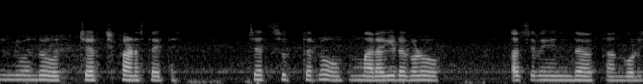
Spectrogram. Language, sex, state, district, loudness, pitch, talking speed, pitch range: Kannada, female, Karnataka, Mysore, -26 LUFS, 200 Hz, 95 wpm, 195-215 Hz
